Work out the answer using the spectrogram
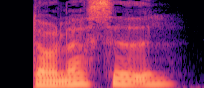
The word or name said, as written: dollarseddel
